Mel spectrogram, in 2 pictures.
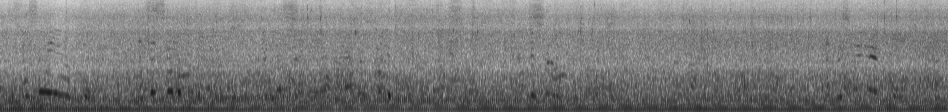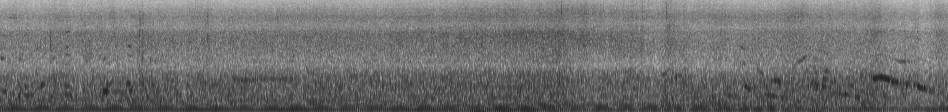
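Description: People chatter faintly nearby.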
